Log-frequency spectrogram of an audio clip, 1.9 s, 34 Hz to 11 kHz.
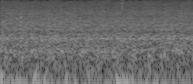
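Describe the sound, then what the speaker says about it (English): A Union Pacific turbine locomotive in Train Simulator 2016 brakes gently, a steady broadband rumble and rolling rail noise with no talking, continuous and fairly loud. "I'm like feathering the brake, or at least trying to feather the brake as much as you can in a train."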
